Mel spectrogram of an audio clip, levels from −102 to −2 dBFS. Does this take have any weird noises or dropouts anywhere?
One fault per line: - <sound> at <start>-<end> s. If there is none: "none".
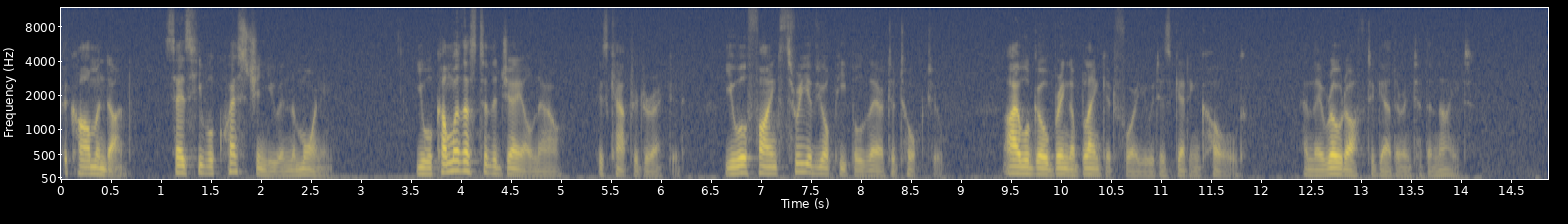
none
